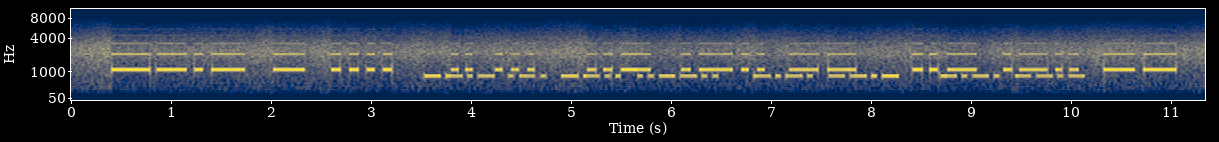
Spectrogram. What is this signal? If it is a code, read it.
Morse code, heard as two keyed tones, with radio static. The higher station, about 15 wpm, 1110 Hz: QTH IS ULM ULM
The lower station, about 23 wpm, 790 Hz: QRZ? CQ CQ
